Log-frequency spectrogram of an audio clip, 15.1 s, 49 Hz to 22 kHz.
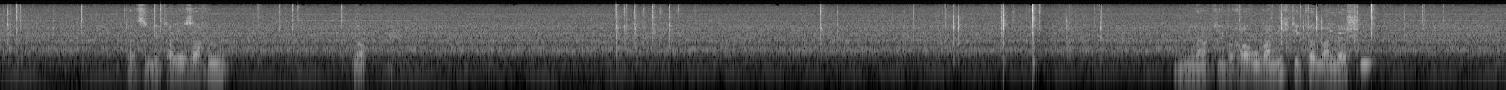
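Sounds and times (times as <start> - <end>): computer keyboard keystrokes: 0.0 - 0.9, 6.1 - 6.9, 12.8 - 14.5
server cooling fans whirring: 0.0 - 15.0.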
